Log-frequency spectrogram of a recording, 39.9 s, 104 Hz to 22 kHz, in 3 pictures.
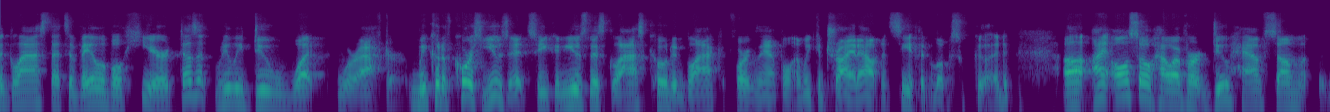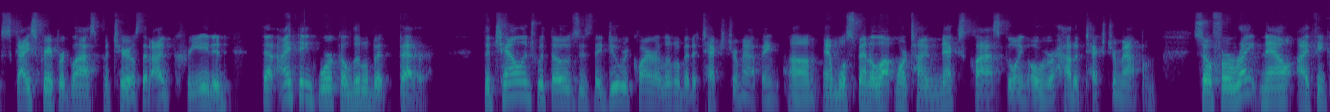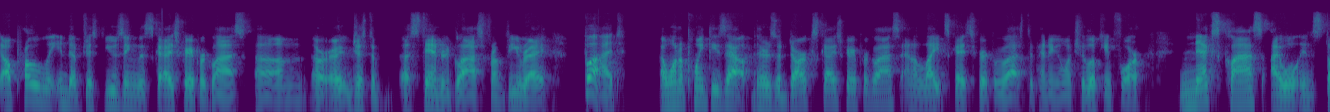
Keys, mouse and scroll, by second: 0.4 click, 2.2-3.4 scroll down 22, 3.4 scroll up 7, 3.5 scroll down 1, 3.8 scroll down 1, 4.4-5.8 scroll, 5.9 click, 8.6 scroll down 1, 10.4 click, 15.4 F15, 25.3-30.4 drag, 31.4-36.9 middle drag, 31.4-32.8 scroll down 11, 32.8-33.8 scroll down 1, 33.8-35.7 scroll down 1, 35.7-36.8 scroll down 1, 36.8 scroll down 1.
